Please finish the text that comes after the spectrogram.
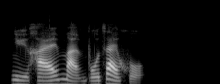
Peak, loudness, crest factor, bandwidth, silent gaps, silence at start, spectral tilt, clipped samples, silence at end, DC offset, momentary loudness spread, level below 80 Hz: -6 dBFS; -22 LUFS; 18 dB; 8.2 kHz; none; 0.1 s; -5.5 dB/octave; under 0.1%; 0.8 s; under 0.1%; 15 LU; -62 dBFS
